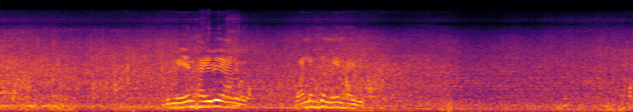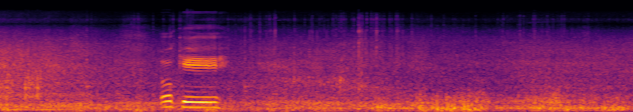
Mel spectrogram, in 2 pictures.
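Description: Wind buffets the microphone of a moving bicycle.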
